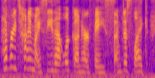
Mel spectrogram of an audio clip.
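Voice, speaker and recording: A woman voicing a friendly, earnest young adventurer in a game, with a casual, expressive, girlish delivery. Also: high-pitched, fairly quick, heavily acted. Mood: warm, playful. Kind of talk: scripted game voice acting.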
